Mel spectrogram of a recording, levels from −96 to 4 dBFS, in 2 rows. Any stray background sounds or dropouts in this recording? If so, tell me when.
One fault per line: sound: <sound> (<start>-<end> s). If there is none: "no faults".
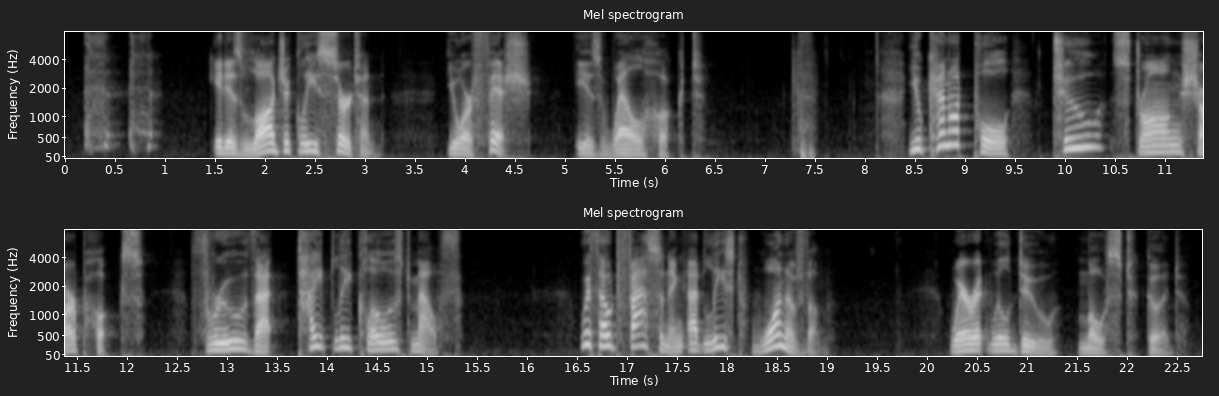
sound: cough (0.2-1.0 s)
sound: breath (7.3-7.5 s)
